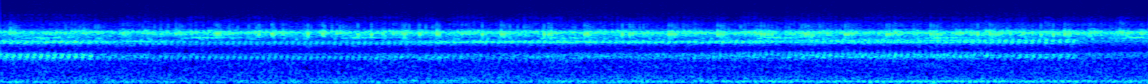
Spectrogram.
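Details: Tree frogs at night in a North Carolina backwoods swamp, many callers forming an unbroken high trilling chorus with softer lower pulsed calls layered underneath.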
